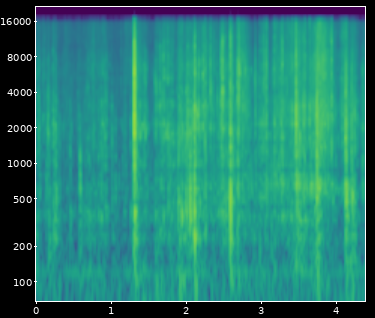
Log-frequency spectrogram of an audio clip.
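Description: Handling of a cardboard figure box and its clear plastic blister tray as the box is opened and the tray slid out: crinkling plastic and rustling card, with a sharp click about a second in.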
